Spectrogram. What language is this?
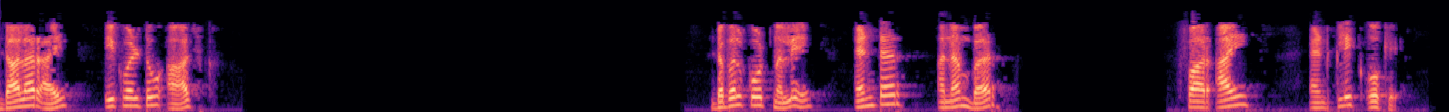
Kannada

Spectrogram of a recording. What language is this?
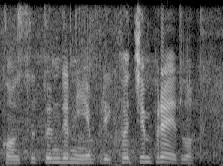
Serbian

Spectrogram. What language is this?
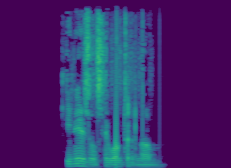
Catalan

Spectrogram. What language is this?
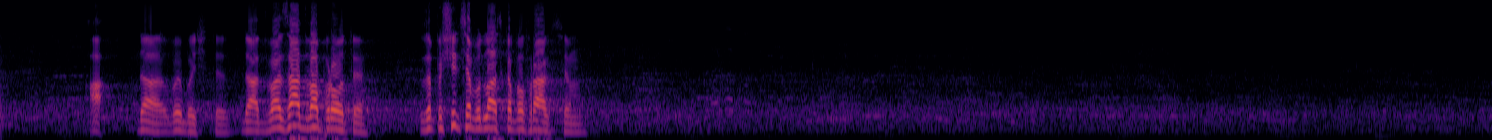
Ukrainian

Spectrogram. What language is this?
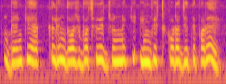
Bangla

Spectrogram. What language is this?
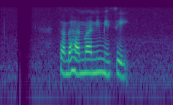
Sinhala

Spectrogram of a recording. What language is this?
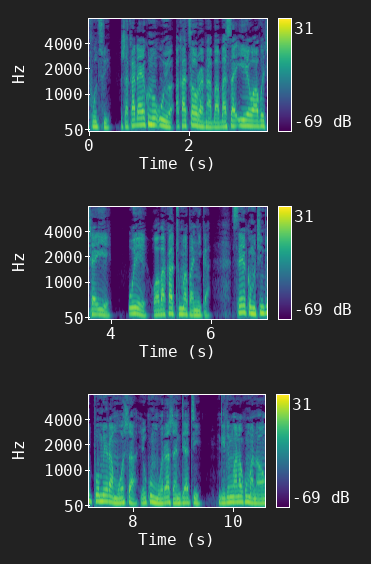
Shona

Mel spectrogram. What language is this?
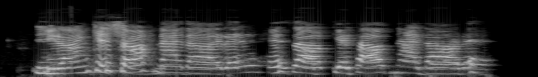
Persian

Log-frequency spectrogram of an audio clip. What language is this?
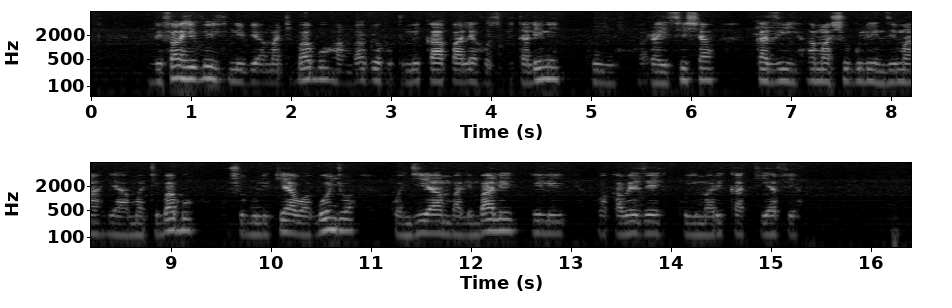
Swahili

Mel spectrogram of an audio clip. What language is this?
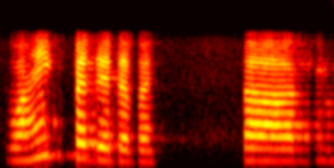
Maithili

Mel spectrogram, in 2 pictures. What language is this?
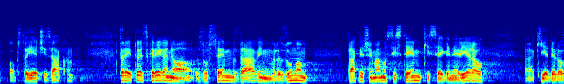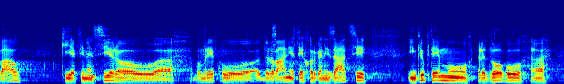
Slovenian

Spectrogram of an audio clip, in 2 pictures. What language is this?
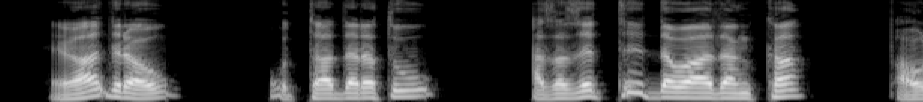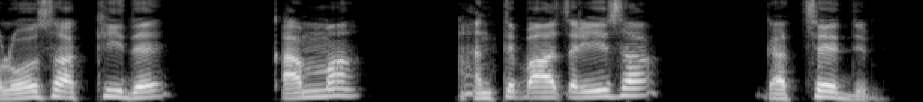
Dawro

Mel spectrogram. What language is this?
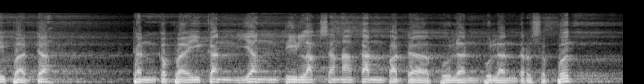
Indonesian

